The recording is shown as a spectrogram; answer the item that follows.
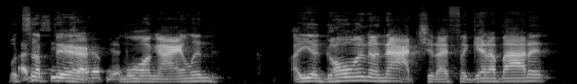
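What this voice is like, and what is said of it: Deliberately bad New York accent. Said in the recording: “I do a terrible New York accent”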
